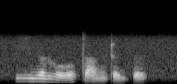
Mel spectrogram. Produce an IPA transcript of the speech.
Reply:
ɣ i˧ ə̯ ɣ o˨˩˦ t̪ a˨˩ ŋ ʈ ə˨˩˨ j ʔ ə˨˩ k̚

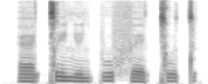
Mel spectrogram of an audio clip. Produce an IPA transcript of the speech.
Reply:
æ˨ ǀ ɪ˦ lʲ ʊ˨ lʲ p ʊ˦ f ɛ˨ ǀ ʊ˨ t

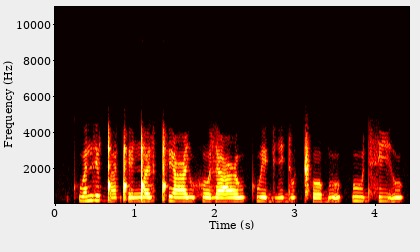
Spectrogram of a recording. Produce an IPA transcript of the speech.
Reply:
kʷʰ ɐ n z ɨ ɡ͡ǃ a ǃʼ e ŋ͡ǃ ɐ z ǃʰ e ʕ i u̯ x o z a ʕ u kʷʰ e ɡʱ i d u ǁʰ o ɓ u | u d s i u̯

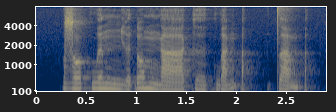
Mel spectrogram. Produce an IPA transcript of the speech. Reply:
z ɔ˧ k w ə˧ n ɲ ɨ˧˩ ə̯ ɗ ɔ˧ m ŋ aː˧˩ k ə̤ː˨˩ k w a̰˧˨ ŋ ʔ | t̪ a̰˧˨ m ʔ

